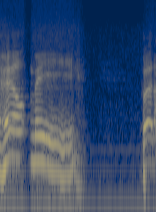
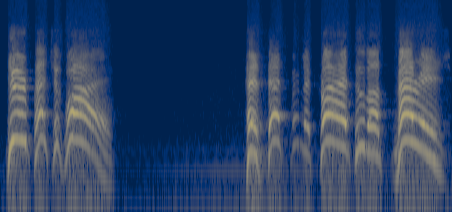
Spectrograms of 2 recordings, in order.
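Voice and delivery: voice of God; 8 semitones higher than usual. Acted. God rebuking the husband, lightly voiced stern God. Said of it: "I believe God was saying".

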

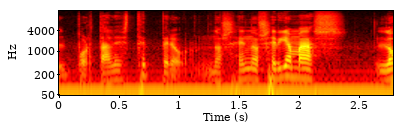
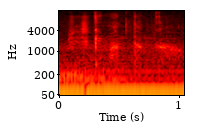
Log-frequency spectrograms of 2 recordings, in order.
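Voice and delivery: breathy muttered whisper; 18 dB quieter, faster than usual. Real, not acted. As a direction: whisper it to yourself. Repeats the complaint twice.

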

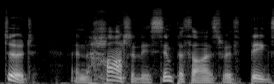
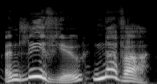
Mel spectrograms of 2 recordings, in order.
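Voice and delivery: indignant refusal; 11 semitones higher, 7 dB louder than usual. A narrator's reading. Husband refusing to leave wife.

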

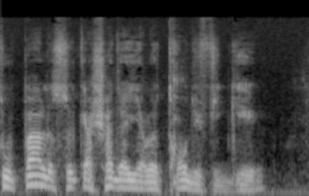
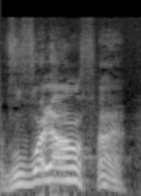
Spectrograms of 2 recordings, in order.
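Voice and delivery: loud, high, hearty teasing; 8 semitones higher, 5 dB louder than usual. Acted. Uncle Jules teasing the late father, loud and hearty. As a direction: boom it out jovially. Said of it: "Il parlait d'une voix forte".

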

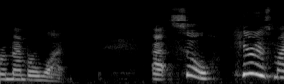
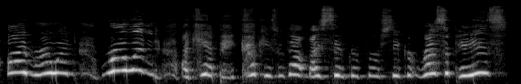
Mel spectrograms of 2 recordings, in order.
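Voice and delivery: high, loud panicked shouting; frantic wailing; 9 semitones higher, 10 dB louder, slower than usual. Acted. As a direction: wail it out, going completely nuts. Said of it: "Coco Dodo went nuts".

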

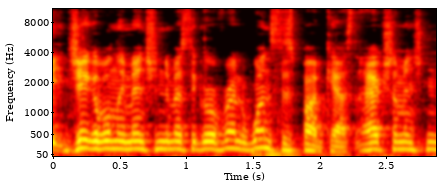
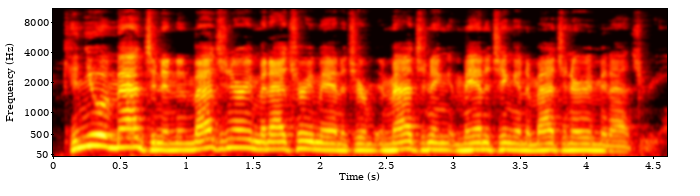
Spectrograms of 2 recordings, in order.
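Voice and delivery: rapid tongue twister attempt; fast tongue twister; faster than usual. Shown as a demonstration. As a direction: rattle it off quickly. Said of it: "[name], go for it".

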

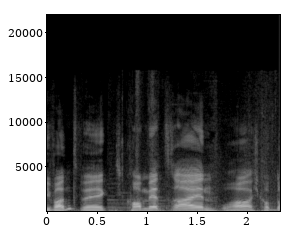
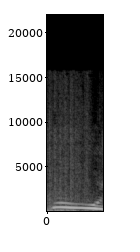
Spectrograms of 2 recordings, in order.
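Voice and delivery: high power-up whoop. Real, not acted. Power-up exclamation.

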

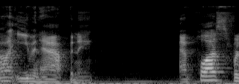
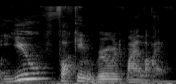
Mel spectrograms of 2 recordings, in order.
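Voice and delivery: ordinary talk, nothing marked

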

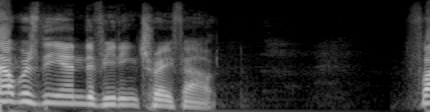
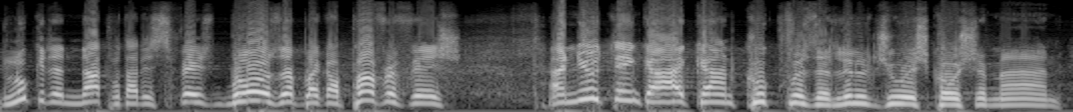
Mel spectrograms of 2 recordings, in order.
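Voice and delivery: put-on German accent, booming with wounded pride; ranting German chef; 6 semitones higher, 9 dB louder than usual. Chef ranting at the kosher comedian, loud German accent. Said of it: "the big German chef".

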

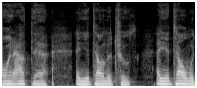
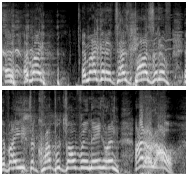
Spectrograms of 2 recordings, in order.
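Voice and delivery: high, teasing mock-innocent rising to shouts; joking mock suspicion. Teasing British fans about the crumpets, high mock-innocent jokey voice. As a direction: playfully needle the fans, voice pitched way up. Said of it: "I'm just kidding".

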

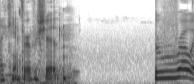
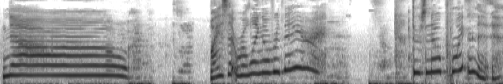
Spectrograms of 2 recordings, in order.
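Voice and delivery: panicked high whine; 9 semitones higher, slower than usual. Real, not acted. Ball rolls away, panicked yelp.

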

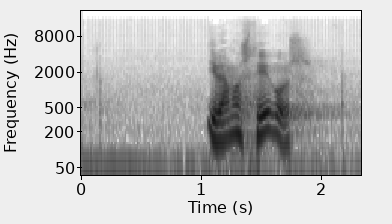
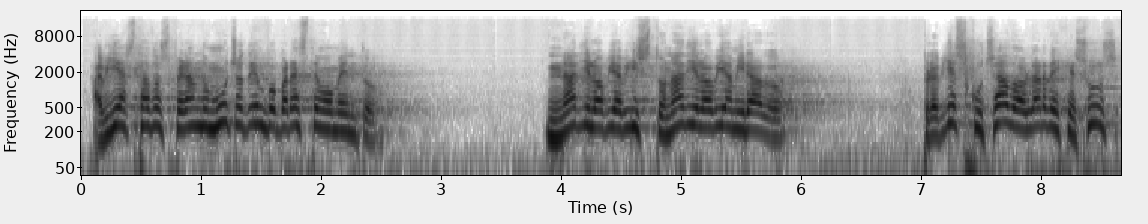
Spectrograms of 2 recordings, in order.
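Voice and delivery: higher, urgent preaching build; impassioned preaching; 6 semitones higher than usual. Acted. Preacher telling the congregation of the blind beggar, impassioned. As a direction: lift the congregation with rising urgency.

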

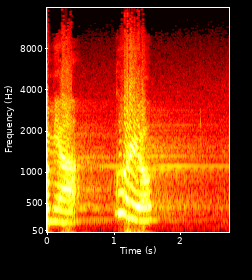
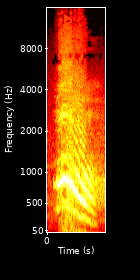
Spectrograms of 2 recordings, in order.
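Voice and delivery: pained yelp; 9 semitones higher, 5 dB louder than usual. Real, not acted. Hit in the game, yelps.

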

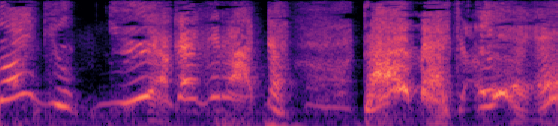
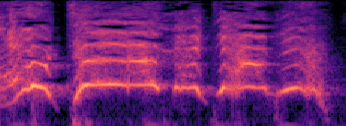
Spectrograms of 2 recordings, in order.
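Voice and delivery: much higher, thrilled cry; excited exclaim; 11 semitones higher than usual. Real, not acted. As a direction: yelp it out as you spot them. Spots the find, exclaims.

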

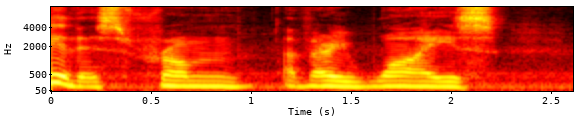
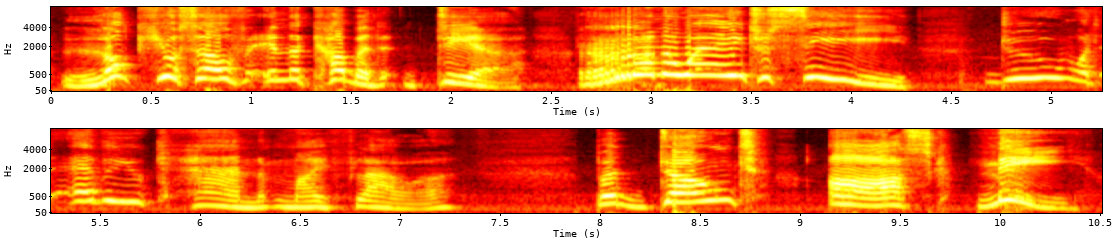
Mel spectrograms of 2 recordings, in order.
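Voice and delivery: much higher and louder, slowing at the end; teacher snapping; 9 semitones higher, 12 dB louder, slower than usual. Acted. Missus Butler finally blowing up at the pupil, shouted exasperation. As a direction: lose it completely at the child.

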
